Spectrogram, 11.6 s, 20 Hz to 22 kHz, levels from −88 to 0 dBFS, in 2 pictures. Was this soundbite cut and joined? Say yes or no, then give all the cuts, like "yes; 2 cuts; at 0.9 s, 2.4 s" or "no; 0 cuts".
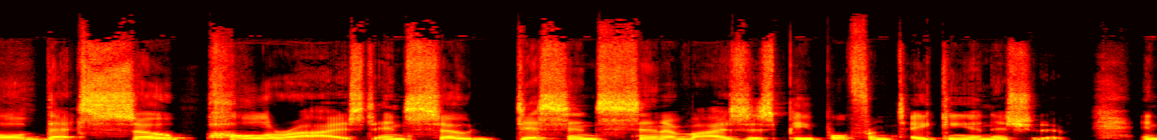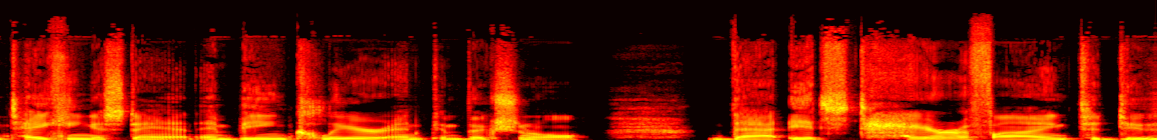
no; 0 cuts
